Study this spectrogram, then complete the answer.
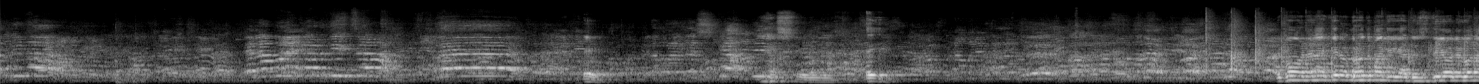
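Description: Music plays loudly through loudspeakers.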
